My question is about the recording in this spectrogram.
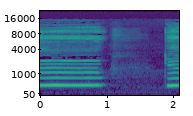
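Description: A man humming a lullaby: one long, steady note that stops about a second in, a short pause, then a new note beginning near the end.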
